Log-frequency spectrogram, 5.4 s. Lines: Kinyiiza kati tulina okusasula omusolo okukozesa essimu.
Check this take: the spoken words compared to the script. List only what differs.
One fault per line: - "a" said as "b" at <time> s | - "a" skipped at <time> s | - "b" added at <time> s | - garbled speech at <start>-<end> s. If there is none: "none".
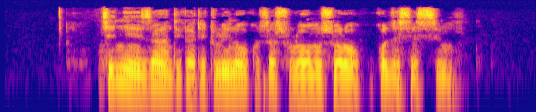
- "nti" added at 1.7 s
